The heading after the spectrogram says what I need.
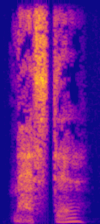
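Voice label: Hello, Vo; Morrowind GOTY GOG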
